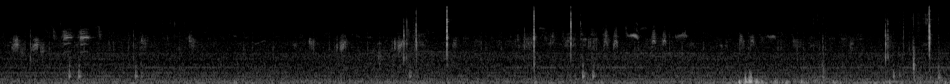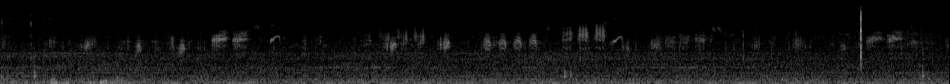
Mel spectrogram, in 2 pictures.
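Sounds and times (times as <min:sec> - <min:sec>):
birds chirping and calling: 0:00.0 - 0:19.0
low outdoor rumble: 0:00.0 - 0:19.0
sharp clicks: 0:03.9 - 0:04.6.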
